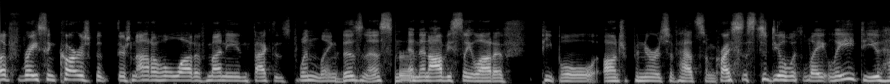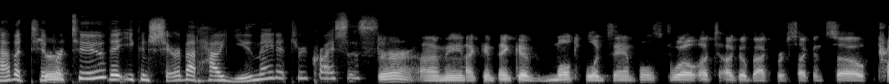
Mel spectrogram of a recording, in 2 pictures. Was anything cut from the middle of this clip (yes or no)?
yes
